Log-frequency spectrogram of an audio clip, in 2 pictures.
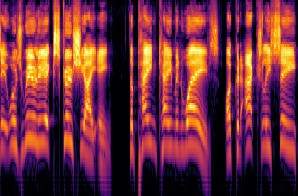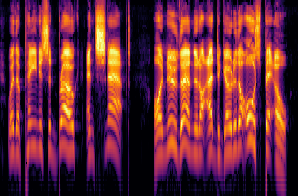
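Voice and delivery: put-on English accent. Telling a joke, the speaker voices a man describing his injury, keeping it going. put-on english accent. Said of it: "I'll do the English accent just to keep it going".

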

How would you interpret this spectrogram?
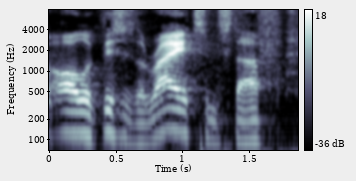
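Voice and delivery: ordinary delivery

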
